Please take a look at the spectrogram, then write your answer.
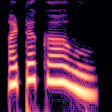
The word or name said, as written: ಅಟಕಾವು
